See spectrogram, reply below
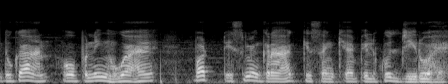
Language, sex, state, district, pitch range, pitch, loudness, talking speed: Hindi, male, Punjab, Kapurthala, 135-170 Hz, 150 Hz, -16 LUFS, 160 wpm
